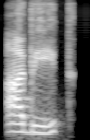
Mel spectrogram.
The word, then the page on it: adit: Indian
